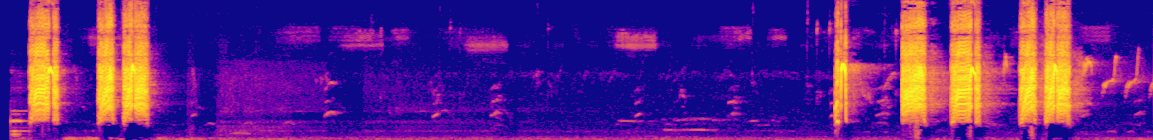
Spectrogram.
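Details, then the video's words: Black francolin calling twice: two harsh, rasping notes, then after a long silence a fuller phrase of a short clipped note followed by grating, buzzy notes in pairs, loud and dry against a quiet background. "Kale teetar ki aisi Awaaz ke Jungali teetar be bol pura"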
